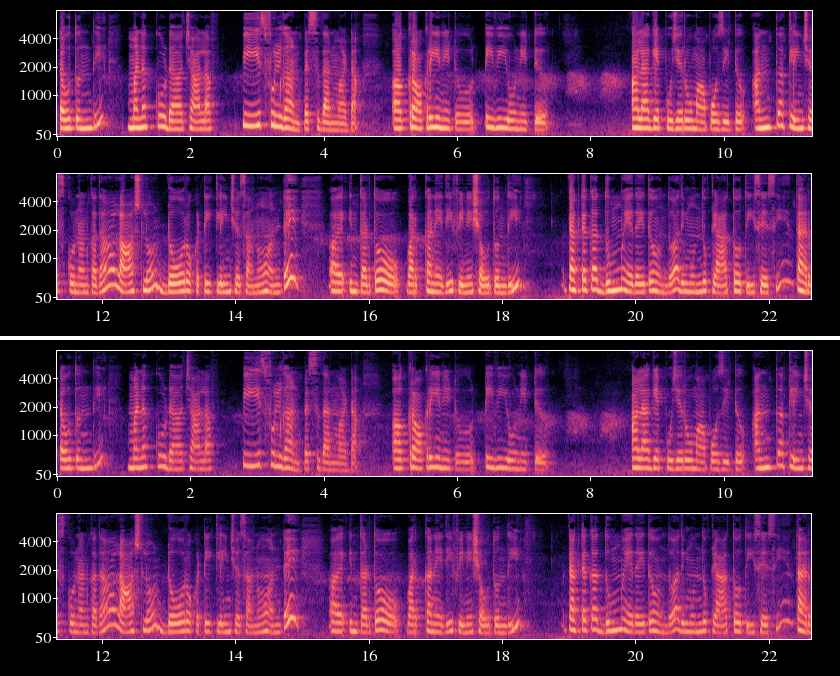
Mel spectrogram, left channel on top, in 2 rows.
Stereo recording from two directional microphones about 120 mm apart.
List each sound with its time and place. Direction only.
0.0 s a woman's voice: 30° left (ahead or behind)
8.5 s a woman's voice: 15° left (ahead or behind)
20.7 s speech: centre (ahead or behind)
21.1 s a woman's voice: 15° left (ahead or behind)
